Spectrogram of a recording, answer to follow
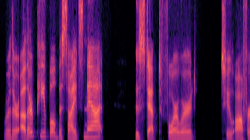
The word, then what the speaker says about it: Nat: Were there other people besides Nate? Is it Nate or Nat? I think it's Nat, but you would Nat. know like N-A-T. Like how do you pronounce it? Yes. And Nat, like a Nat. bat.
